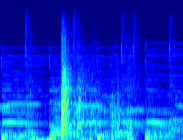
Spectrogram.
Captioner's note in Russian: Тук-тук-тук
